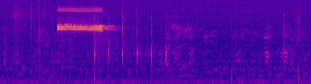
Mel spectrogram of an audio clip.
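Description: Referee's whistle: one steady, high blast about a second long, starting about a second in, signalling a dead-ball restart. A quick run of sharp clicks follows, about four a second.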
